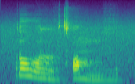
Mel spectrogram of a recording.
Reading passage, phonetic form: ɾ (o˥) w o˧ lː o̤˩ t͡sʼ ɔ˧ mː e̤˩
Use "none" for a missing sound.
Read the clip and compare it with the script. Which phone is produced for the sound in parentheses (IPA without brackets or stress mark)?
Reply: o˥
